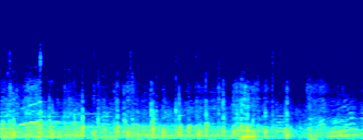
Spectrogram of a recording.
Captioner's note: applause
